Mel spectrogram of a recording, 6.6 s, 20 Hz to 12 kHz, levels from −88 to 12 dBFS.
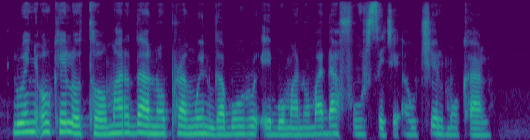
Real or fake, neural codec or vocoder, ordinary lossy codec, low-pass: fake; codec, 24 kHz, 6 kbps, HILCodec; none; none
